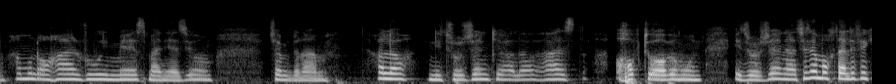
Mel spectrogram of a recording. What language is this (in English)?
Persian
